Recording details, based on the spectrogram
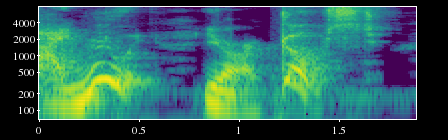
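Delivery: mock thrilled, super excited, swooping cheer. Acting out a book character discovering a ghost: imitating a super excited character. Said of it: "just super excited".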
